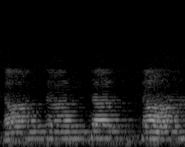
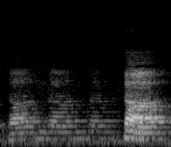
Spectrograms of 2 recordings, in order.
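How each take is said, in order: First: Sung "Dun, dun" with short gaps before each note; separated sung notes. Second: Sung "dun, dun, dun" then a much louder "da" punched out; too loud accent. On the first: Teacher shows student the prepared note, sung detached. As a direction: sing "Dun, dun" detached, leaving space. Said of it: "a little more time to prepare it". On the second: Teacher shows the wrong loud accent to the student. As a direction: hit the last "da" far too loud. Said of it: "That's too loud". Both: Shown as a demonstration.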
